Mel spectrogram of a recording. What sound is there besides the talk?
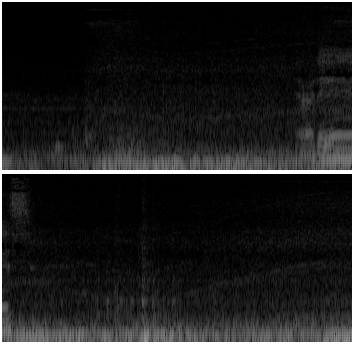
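car engine starting after fuel injection service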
